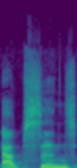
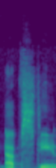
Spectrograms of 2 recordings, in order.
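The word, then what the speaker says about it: Ebsen: to my podcast that I said buddy epson's name wrong I call called him buddy Epstein unfortunately on the yeah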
